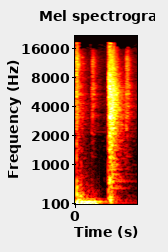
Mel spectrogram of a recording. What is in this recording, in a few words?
oom pah, Drum loops, Funky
